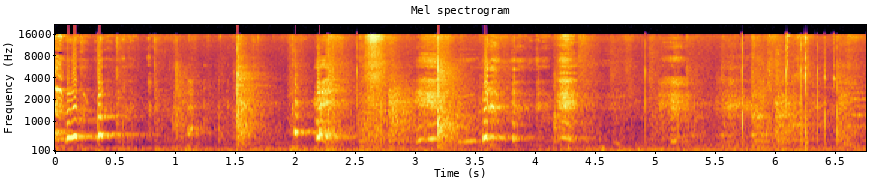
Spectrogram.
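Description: A young man laughs loudly and heartily close by.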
